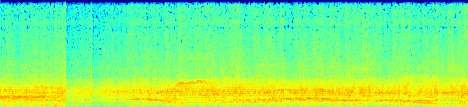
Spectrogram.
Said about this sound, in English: Huge applause.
